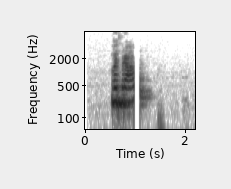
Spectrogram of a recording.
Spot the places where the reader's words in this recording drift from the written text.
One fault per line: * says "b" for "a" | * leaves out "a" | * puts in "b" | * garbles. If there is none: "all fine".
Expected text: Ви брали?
all fine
